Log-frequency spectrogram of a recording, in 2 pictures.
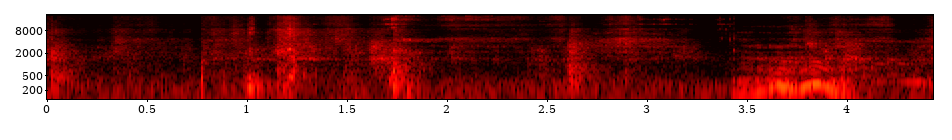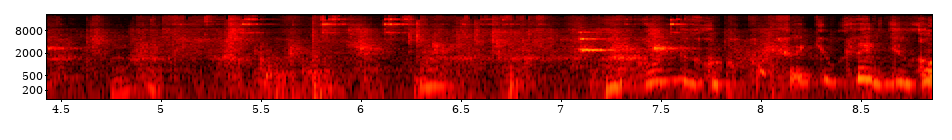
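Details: Husky playing tug of war, giving a run of short, arched, moaning growl-whines, several per second in the second half, over a man's playful teasing speech and rustling.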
